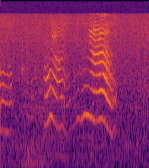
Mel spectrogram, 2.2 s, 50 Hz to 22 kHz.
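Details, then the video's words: Cavalier King Charles Spaniel indoors during a litter of six puppies born within two hours: a short high whimper, then two wavering whining cries with rich harmonics, the last one longer, rising and then falling away. "Cavalier Gives Birth to 6 Puppies in 2 hours"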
